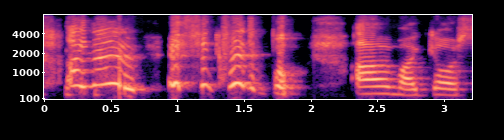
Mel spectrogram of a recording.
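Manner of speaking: high, giggly, laughing right through the words. Reacting to a joke with a co-host, laughing while talking. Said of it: "can't stop laughing".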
